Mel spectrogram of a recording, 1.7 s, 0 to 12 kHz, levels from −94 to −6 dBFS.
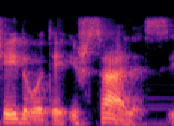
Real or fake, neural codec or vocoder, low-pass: real; none; 7.2 kHz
